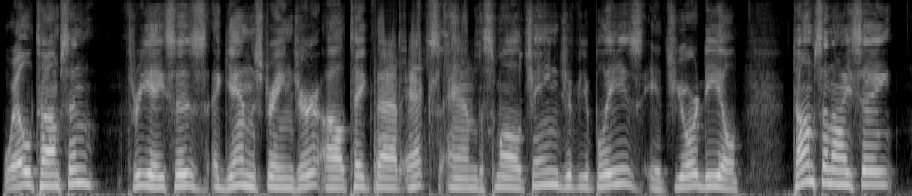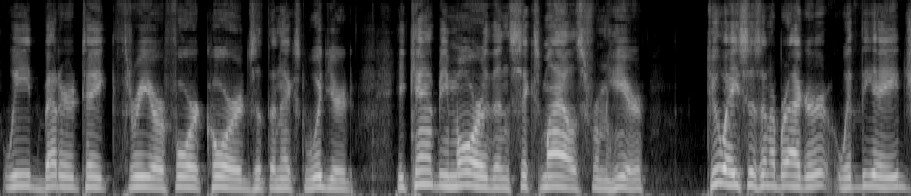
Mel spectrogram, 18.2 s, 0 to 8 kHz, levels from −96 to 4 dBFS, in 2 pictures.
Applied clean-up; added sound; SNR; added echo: neural separator model SepFormer DNS4.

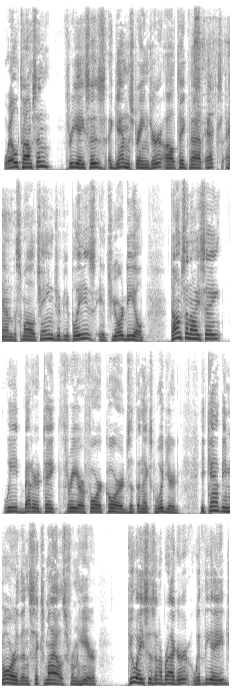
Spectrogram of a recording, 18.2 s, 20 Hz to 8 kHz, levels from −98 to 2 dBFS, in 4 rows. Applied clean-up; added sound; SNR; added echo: neural mask model DeepFilterNet 3.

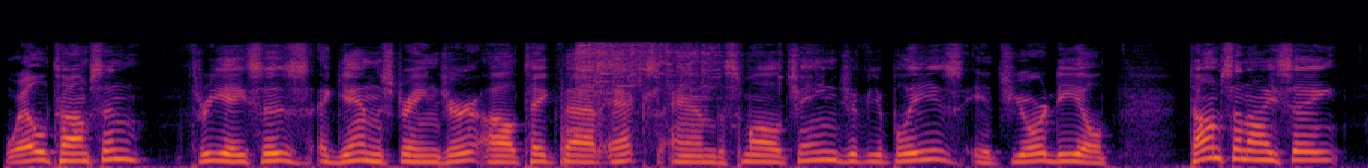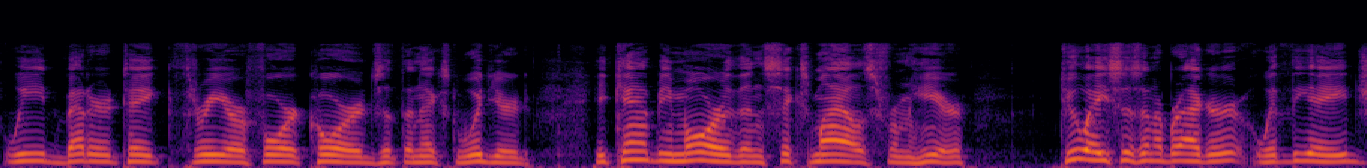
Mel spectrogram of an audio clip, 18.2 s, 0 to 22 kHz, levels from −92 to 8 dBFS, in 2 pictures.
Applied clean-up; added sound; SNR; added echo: none; Shatter; 19 dB; none.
